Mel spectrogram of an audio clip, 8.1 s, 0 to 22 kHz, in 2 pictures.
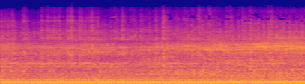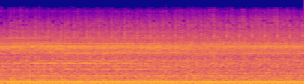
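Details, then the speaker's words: Minneapolis Moline A4T 1600 tractor at idle: thin steady whine over the engine chug from the power steering pump; no visible leak, later fluid added and low fluid thought to be the cause. "Steering pump's making some noise on this. I'll check the fluid in it, but it doesn't look like it's been leaking, so I don't know. But it doesn't sound good."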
